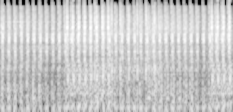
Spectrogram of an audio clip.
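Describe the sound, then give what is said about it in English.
Rapid automatic fire from a tank's many armored machine guns: a loud, unbroken rattle of many shots in a fast, steady rhythm, with no voices. “shooting at all the Bloodback positions from behind, and left and right the raiders were shot from the tank's many armored machine guns.”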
